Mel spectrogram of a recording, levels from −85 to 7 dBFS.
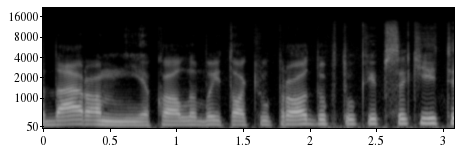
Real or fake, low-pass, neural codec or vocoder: fake; 14.4 kHz; autoencoder, 48 kHz, 32 numbers a frame, DAC-VAE, trained on Japanese speech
